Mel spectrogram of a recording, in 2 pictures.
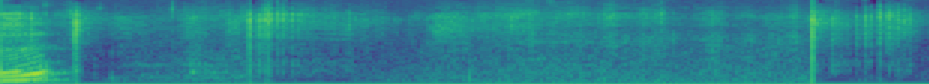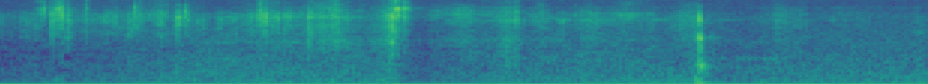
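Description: A nylon zipper being opened a little by hand: scattered light clicks and rustling from its teeth and slider, with a sharper click about two and a half seconds in and another near the end.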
